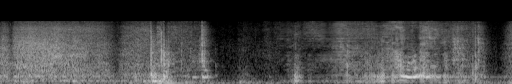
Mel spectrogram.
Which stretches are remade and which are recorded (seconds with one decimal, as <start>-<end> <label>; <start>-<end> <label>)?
0.0-2.8 recorded; 2.8-4.5 remade; 4.5-5.1 recorded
